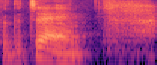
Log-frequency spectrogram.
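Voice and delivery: ordinary delivery

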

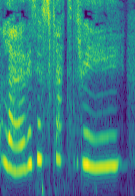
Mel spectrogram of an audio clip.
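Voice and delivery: drawn-out moan. Retelling a stranger's voice on the door buzzer: imitating a moaning voice. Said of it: "a bit like moaning".

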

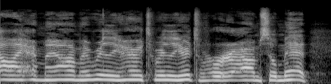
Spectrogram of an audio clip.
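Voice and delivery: put-on high-pitched, upset little kid voice. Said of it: "she comes out".

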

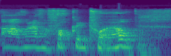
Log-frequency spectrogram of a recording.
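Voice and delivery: put-on chav voice. Retelling a lad who came into the shop late at night, imitating a chav. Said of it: "he was like a proper chav".

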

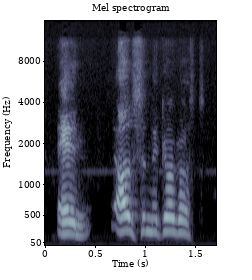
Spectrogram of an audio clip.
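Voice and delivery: normal talking voice

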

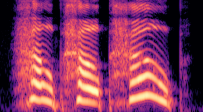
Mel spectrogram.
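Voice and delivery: calling out. The little blue truck, stuck with the dump truck, crying for help. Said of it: "cried the little blue truck".

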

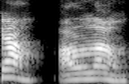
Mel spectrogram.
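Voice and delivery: put-on voice spoken through a wide-mouthed grimace. Imitating a reality show cast member's Joker mouth: imitating Kelly Bensimon's Joker mouth. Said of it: "Joker mouth where she's like".

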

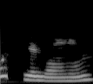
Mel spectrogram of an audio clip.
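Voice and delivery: mimicked slow, deliberate talk. Mocking how he talks when he phones a store, imitating slow deliberate talk. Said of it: "He talks like super slowly and like deliberately".

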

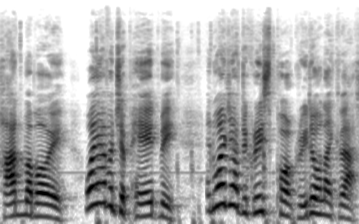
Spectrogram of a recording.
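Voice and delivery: put-on Irish or Scottish accent. Retelling a deleted scene, imitating Irish or Scottish accent. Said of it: "Irish or Scottish".

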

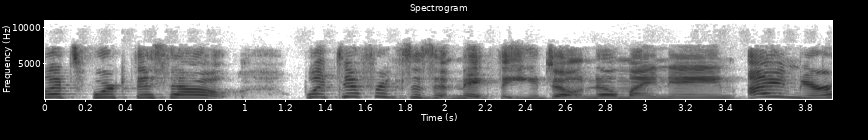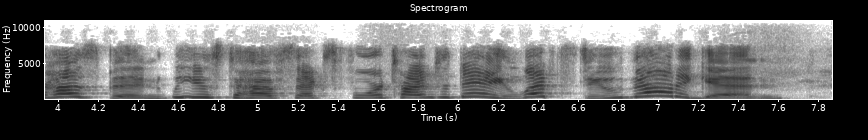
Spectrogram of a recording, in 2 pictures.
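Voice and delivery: earnest, begging, pleading voice. Retelling how Clark begs her to work it out: imitating Clark begging. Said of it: "Clark's begs her".

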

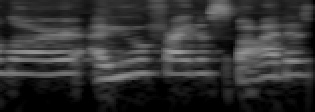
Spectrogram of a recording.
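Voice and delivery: put-on yelling out. Recounting calling out to a passing man for help: retelling a yell. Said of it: "And I yell out to him".

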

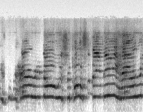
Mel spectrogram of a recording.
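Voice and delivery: very high, teary, tearful crying voice. Retelling watching the end of Armageddon: retelling own crying. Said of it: "And I'm crying".

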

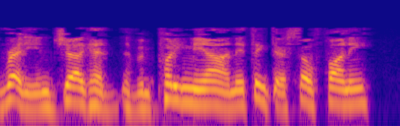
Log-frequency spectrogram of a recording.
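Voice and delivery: ordinary delivery

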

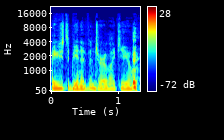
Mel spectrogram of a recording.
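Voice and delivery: hushed, low, very soft, barely audible half-whisper. Narrating a game scene where a character half-whispers to the door, half-whispering. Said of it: "Then he whispers to the door".

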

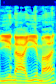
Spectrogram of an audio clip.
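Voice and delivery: put-on Australian accent. Asked to do their Aussie accent, the speaker answers in an Aussie accent. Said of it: "do your Aussie accent".

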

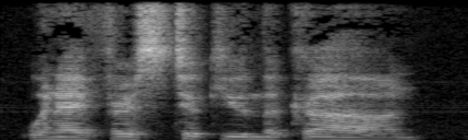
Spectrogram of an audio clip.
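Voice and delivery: terrible fake French accent. Retelling the end of a film, the speaker quotes the male lead: terrible French accent. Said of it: "terrible French accent, I'm sorry".

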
